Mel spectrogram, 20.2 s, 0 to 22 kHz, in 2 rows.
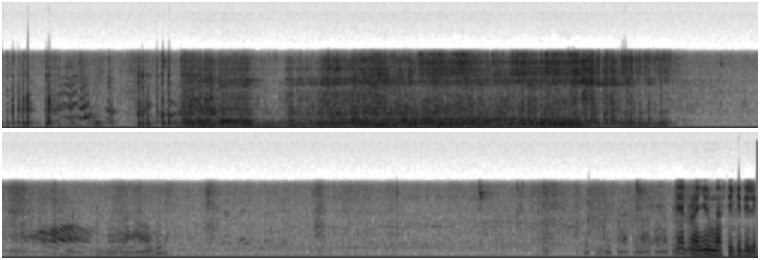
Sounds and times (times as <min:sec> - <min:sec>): Speech: 0:18.0 - 0:20.1.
